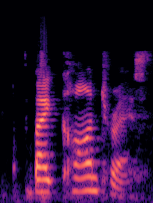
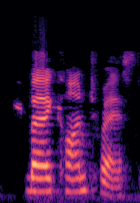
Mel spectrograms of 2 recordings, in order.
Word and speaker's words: by contrast: here now too please by contrast yes stress on the first syllable please know what i'm opening by contrast or you can say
